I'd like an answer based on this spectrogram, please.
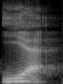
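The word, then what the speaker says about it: ياء: পরবর্তী হরফটির নাম হলো ইয়া। পরবর্তী হরফটির নাম ইয়া। পরবর্তী হরফটির নাম কি? ইয়া। ইয়া হরফটি উচ্চারণের ক্ষেত্রে বারিক হবে এবং এক আলিফ টেনে পড়তে হবে।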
